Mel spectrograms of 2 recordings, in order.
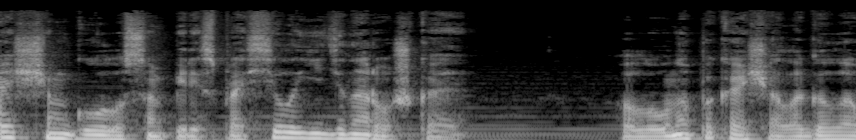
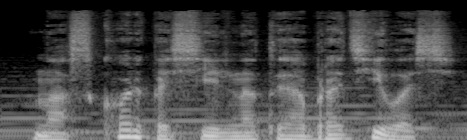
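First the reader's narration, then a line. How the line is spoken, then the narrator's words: Dry explanation. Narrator (Russian): сухо пояснила принцесса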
